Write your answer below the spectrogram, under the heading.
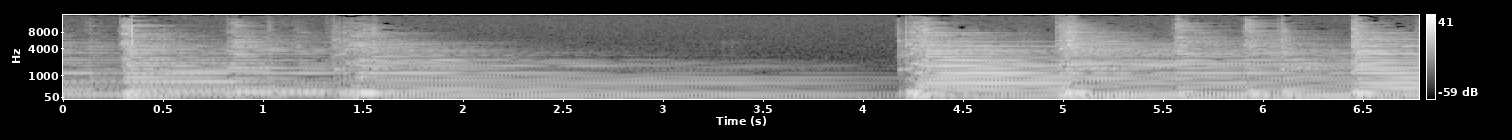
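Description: Background music: picked acoustic guitar. About a second and a half in, a chord is left ringing and fades away, then the picking starts again sharply near the middle.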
